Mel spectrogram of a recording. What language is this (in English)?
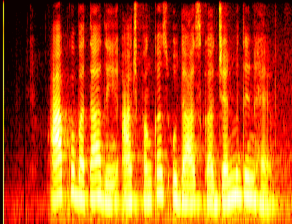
Hindi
